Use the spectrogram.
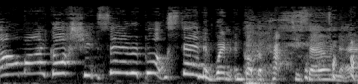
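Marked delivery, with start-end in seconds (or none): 0.0-2.0 very high, thrilled, excited shriek. Retelling a practice manager's reaction on the phone: imitating excited screaming. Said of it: "started screaming down the phone".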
